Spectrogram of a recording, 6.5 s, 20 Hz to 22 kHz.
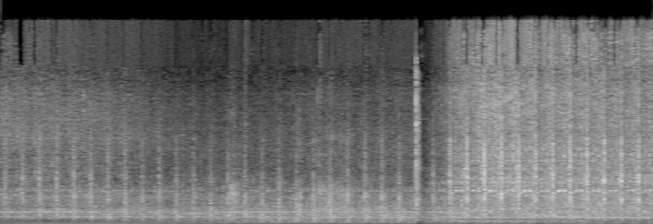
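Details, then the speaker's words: Fourth-gen dually diesel truck after a tune file install, warm at about 180°: a steady, sharp knock of about three per second over the diesel clatter, with slight blow-by. Engine knock; the owner thinks it may be an injector, not confirmed. "I don't know if you guys can hear that knock in but it's like pretty obvious little bit of blow by it's nothing crazy though"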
